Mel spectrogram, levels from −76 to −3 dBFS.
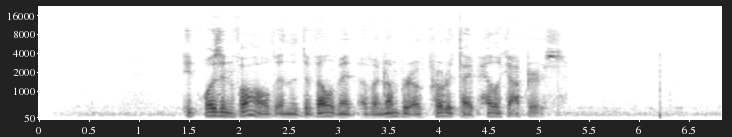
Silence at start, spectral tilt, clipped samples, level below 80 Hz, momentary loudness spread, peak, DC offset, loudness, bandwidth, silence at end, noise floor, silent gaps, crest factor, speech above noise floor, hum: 1.45 s; -6 dB/octave; under 0.1%; -78 dBFS; 17 LU; -10 dBFS; under 0.1%; -29 LUFS; 16 kHz; 0.6 s; -61 dBFS; none; 22 dB; 33 dB; none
